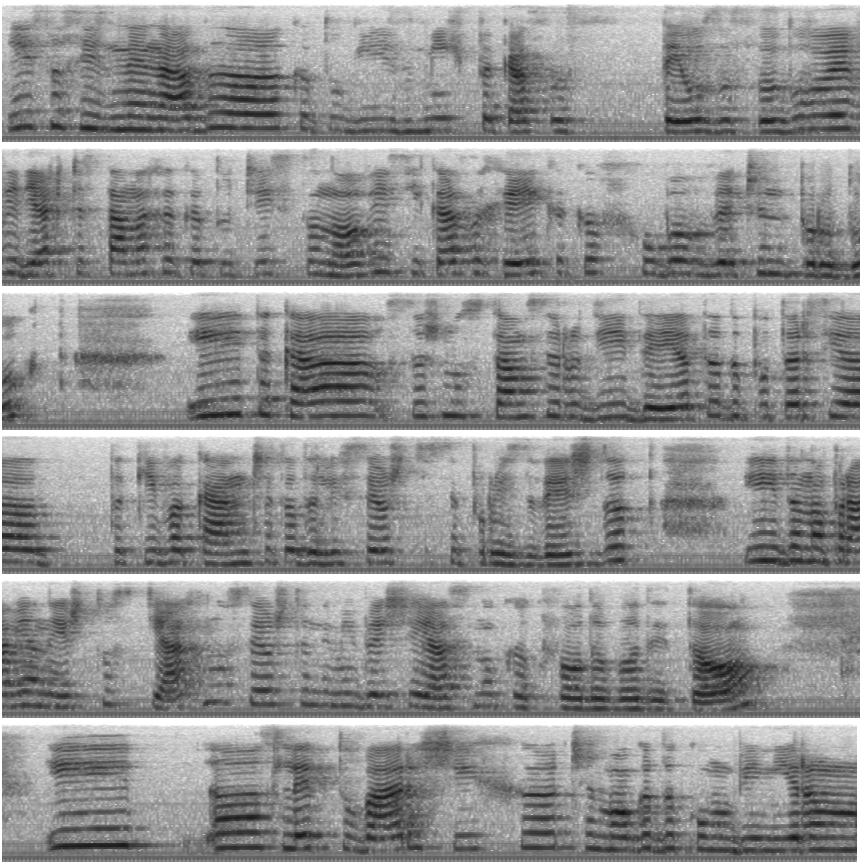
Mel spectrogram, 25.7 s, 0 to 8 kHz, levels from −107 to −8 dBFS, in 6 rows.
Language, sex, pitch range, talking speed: Bulgarian, female, 235-285 Hz, 160 wpm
